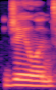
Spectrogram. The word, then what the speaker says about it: Jaylin: All of my handles are just my name at Jaylin Tully,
